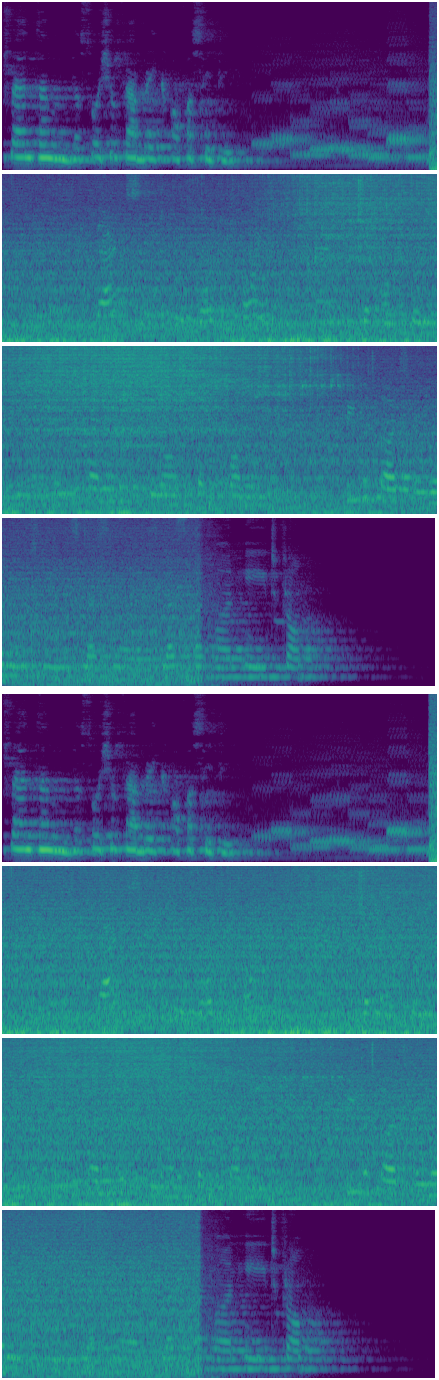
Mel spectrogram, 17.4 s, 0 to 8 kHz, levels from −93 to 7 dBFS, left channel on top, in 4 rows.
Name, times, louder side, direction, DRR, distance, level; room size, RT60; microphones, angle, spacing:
voice 1, 0.1-2.3, right 2 dB, 35° left, 4 dB, 1.5 m, -34 dB
sound 1, 2.3-12.9, equal, 55° left, 6.6 m, -49 dB
Rain, 4.3-15.0, right 4 dB, 80° right, 0.8 m, -32 dB
voice 2, 4.7-16.0, equal, 5° right, 0 dB, 2.9 m, -37 dB
Rattle (instrument), 6.2-12.4, left 3 dB, 70° left, 3.6 m, -32 dB
22.0 x 22.0 x 6.0 m, 1.2 s
head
